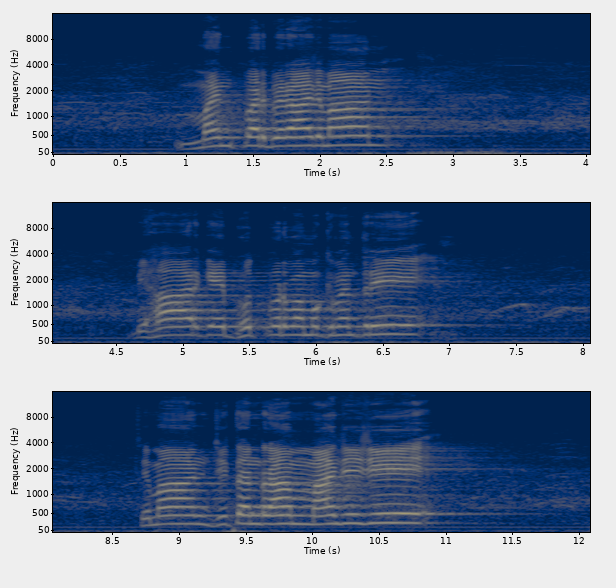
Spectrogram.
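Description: A man speaks forcefully in short bursts through a loudspeaker, echoing across an open ground.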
